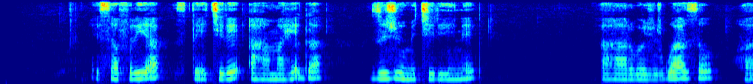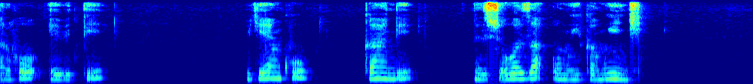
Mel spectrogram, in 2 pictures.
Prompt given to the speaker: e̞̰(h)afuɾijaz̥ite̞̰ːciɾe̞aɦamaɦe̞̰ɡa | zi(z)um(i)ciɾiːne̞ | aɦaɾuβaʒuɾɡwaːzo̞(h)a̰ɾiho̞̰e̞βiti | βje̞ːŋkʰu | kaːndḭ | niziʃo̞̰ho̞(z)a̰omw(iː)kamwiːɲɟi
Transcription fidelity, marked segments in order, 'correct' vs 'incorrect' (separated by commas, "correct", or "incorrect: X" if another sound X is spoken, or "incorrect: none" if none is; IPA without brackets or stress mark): incorrect: s, incorrect: ʒ, correct, correct, correct, correct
